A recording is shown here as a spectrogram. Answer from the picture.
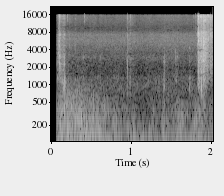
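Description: Rough crunching and handling noise of split wood and a metal screw log splitter, with one short sharp crack near the end.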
